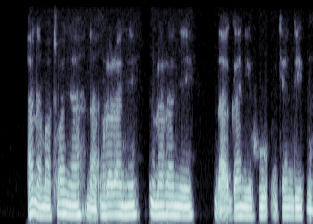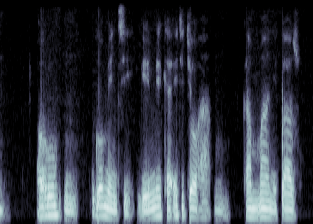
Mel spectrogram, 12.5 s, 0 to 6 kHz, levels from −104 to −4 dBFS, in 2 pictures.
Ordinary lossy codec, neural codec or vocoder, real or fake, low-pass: none; vocoder, 24 kHz, 100 mel bands, Vocos; fake; 5.4 kHz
